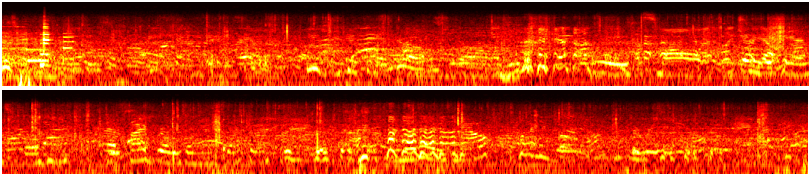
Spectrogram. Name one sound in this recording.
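Many people chatter nearby outdoors, with children's voices among them.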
